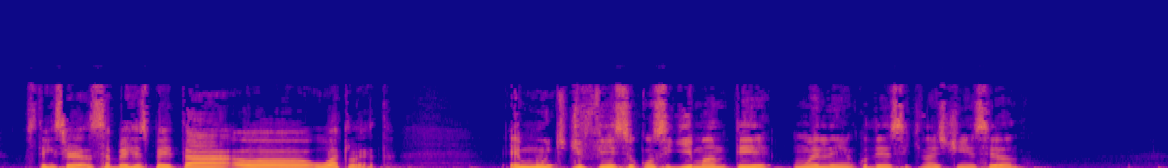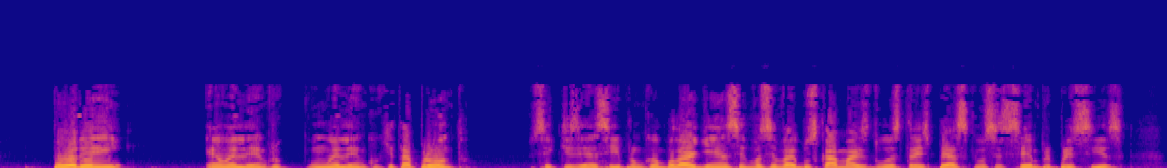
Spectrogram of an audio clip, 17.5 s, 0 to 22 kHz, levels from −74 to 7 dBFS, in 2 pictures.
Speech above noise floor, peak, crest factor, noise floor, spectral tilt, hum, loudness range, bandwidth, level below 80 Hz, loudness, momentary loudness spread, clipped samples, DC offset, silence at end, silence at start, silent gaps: 40 dB; -6 dBFS; 12 dB; -57 dBFS; -6 dB/octave; none; 2 LU; 11.5 kHz; -38 dBFS; -18 LUFS; 9 LU; under 0.1%; under 0.1%; 0.35 s; 0.2 s; none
